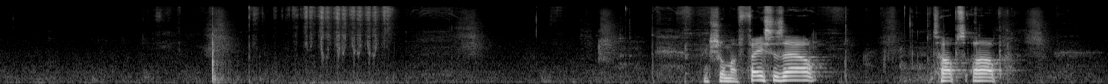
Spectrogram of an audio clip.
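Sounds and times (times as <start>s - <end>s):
hands rubbing together: 2.5s - 4.0s.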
